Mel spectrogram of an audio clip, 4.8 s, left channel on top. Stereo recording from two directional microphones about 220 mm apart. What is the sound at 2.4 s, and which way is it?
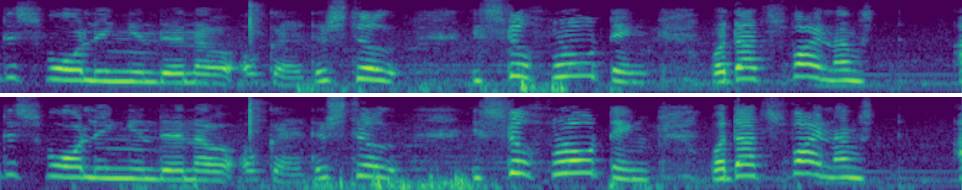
A woman's voice, 35° right (ahead or behind).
